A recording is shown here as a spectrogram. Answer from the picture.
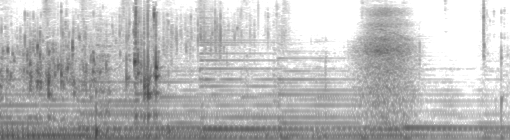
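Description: Liquid is poured into a glass in a short, gentle stream, with a couple of light clinks near the start, all fairly quiet over a soft, steady musical hum.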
